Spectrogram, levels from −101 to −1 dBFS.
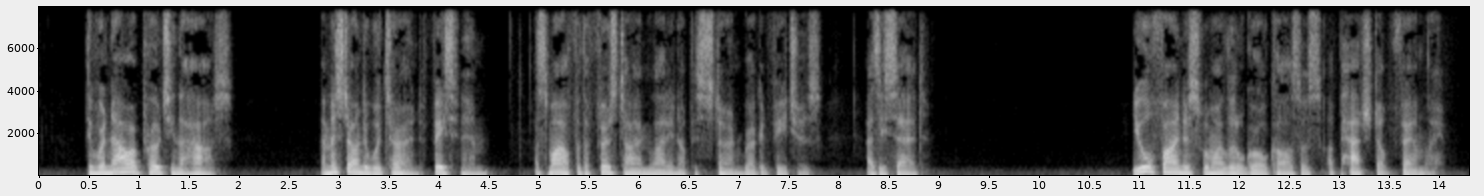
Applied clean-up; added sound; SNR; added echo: none; none; none; none.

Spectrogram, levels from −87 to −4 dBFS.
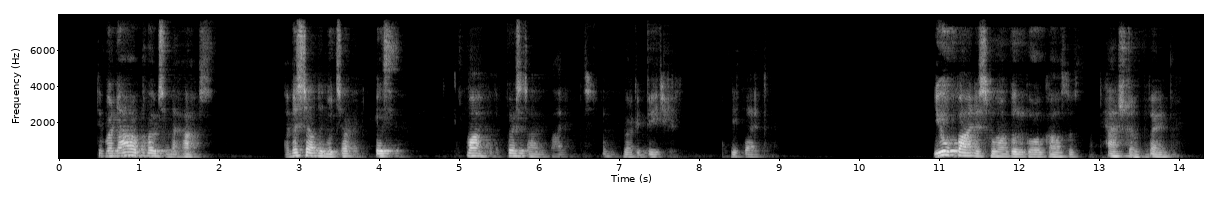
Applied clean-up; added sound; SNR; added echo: neural mask model DeepFilterNet 3.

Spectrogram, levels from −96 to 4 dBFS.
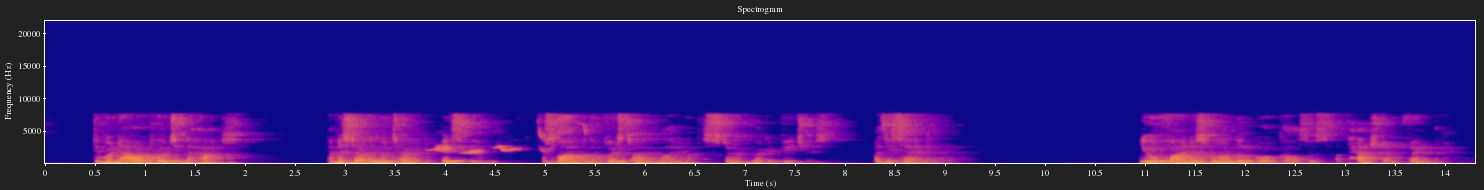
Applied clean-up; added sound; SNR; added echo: classical method WPE with log-MMSE.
